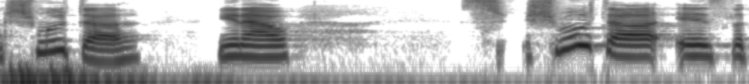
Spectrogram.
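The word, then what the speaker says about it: Смута: is it it's is shmuta not smuta it's like shmuta but it was kind of like somewhere in between it wasn't really that harsh shmuta it was it was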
